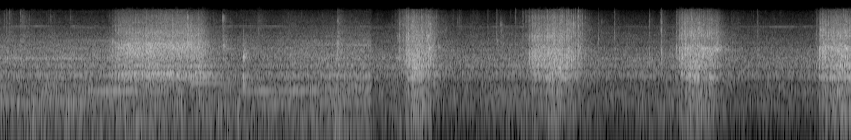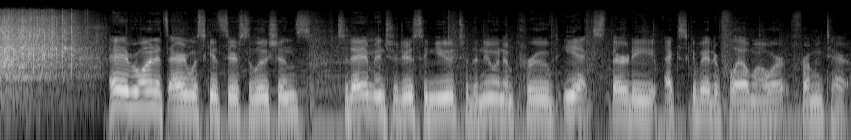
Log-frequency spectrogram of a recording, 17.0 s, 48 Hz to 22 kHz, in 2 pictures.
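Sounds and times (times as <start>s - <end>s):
flail mower running: 0.0s - 9.6s
rasping shredding bursts: 0.0s - 9.6s.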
